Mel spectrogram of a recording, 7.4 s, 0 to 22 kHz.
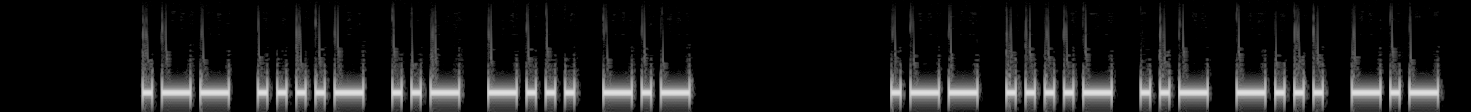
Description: Morse code, heard as a keyed tone, about 25 wpm, 700 Hz. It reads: W4UBK W4UBK
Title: USA Call Signs - 5 Characters - Repeated 3x - 25wpm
